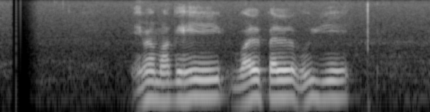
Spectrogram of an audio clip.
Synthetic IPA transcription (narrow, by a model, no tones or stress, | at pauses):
eməmaɡeɦiʋalpælʋujːeː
